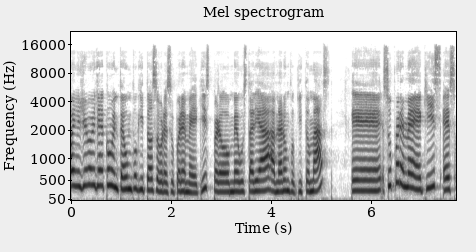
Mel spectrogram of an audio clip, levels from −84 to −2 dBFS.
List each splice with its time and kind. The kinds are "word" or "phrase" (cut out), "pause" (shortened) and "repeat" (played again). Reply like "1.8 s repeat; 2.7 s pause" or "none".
none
